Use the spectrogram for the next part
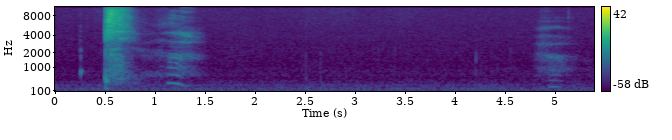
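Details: One sharp but fairly soft tickly sneeze, then a quieter breathy sound and a faint exhale, from an adult rambling on camera in the morning; ordinary sneeze.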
